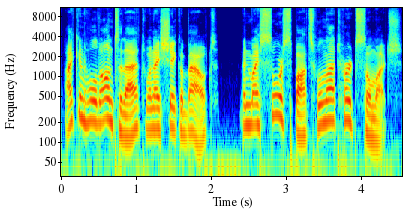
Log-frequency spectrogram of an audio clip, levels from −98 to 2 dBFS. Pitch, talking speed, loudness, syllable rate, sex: 175 Hz, 250 wpm, -17 LUFS, 5.1 syllables/s, male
